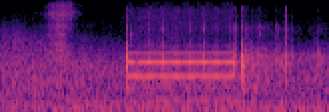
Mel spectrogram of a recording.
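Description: A short burst of telephone keypad dialing tones in the video game Still Wakes The Deep, a few quiet electronic beeps over a low ambient hum, with no talking.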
